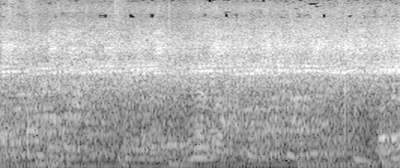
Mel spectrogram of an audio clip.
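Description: Indistinct voices of people talking, with music playing underneath.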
